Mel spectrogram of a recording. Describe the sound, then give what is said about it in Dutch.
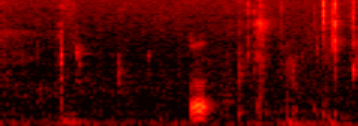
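One short sip, the last of a drink, a brief wet slurp standing out against quiet background noise and a few faint mouth clicks. No one speaks. “Maar ik ga nu even mijn laatste slokje drinken.”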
